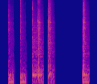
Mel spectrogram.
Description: Rhythm Breaks Loop HH

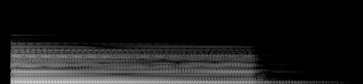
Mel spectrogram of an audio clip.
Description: Keyboard Voicing

